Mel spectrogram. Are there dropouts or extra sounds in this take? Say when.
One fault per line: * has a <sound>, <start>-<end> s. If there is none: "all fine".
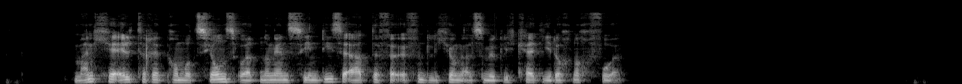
all fine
